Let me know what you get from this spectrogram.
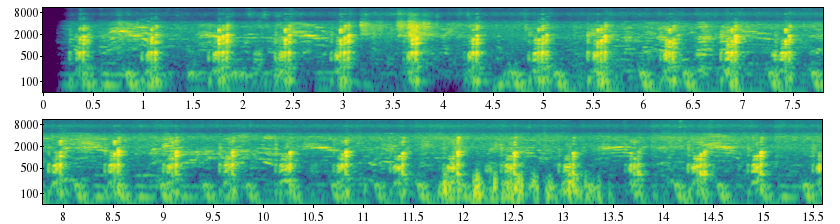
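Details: Native pig sow, kept as a farm animal, that has just given birth to many piglets; short low grunts pulse steadily about twice a second throughout, over a constant background hum.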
